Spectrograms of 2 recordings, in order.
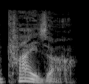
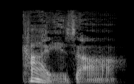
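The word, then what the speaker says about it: Caesar: The boys of the lower school call him Kaiser, pronouncing the C as a K, like the Latin teacher taught them. Kaiser.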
